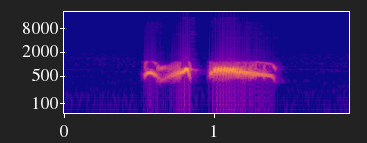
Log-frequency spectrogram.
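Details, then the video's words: Spotted dove giving an energetic thúc bổi style coo: a quick wavering double note followed by a longer, steady, slightly falling hollow coo, all in a low mellow register, with silence around it. "tiếng cu gáy thúc bổi cực sung mở 100% là gáy"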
